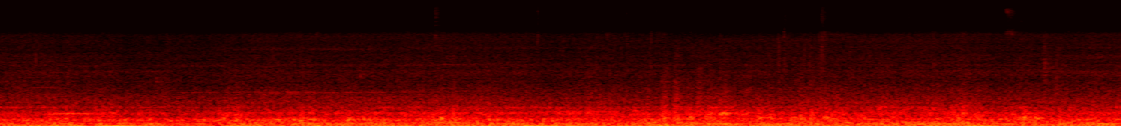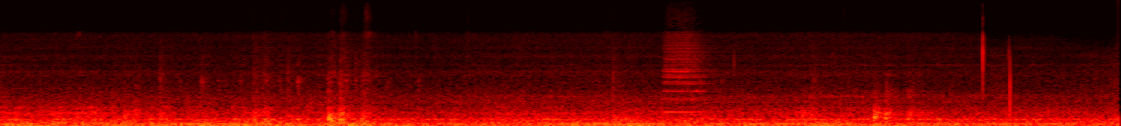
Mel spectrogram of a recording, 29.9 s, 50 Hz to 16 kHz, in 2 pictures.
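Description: Steady low rumble and rail noise of an X'Trapolis 100 electric suburban train running at speed, heard from inside the carriage. A short pitched toot sounds once, about three-quarters of the way through.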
